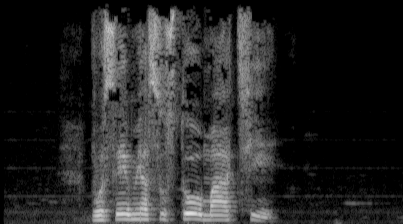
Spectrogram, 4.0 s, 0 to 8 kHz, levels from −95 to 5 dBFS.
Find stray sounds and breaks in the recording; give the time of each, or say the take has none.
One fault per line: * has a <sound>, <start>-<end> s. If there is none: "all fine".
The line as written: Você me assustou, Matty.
all fine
